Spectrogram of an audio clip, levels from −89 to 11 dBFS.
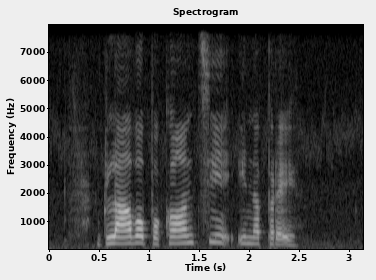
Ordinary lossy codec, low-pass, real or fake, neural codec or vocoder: none; none; real; none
